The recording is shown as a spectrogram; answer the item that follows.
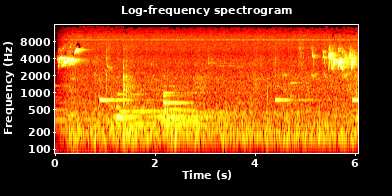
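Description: Calm, slow keyboard music with songbirds chirping over it: a loud burst of chirps right at the start and a run of chirps near the end.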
